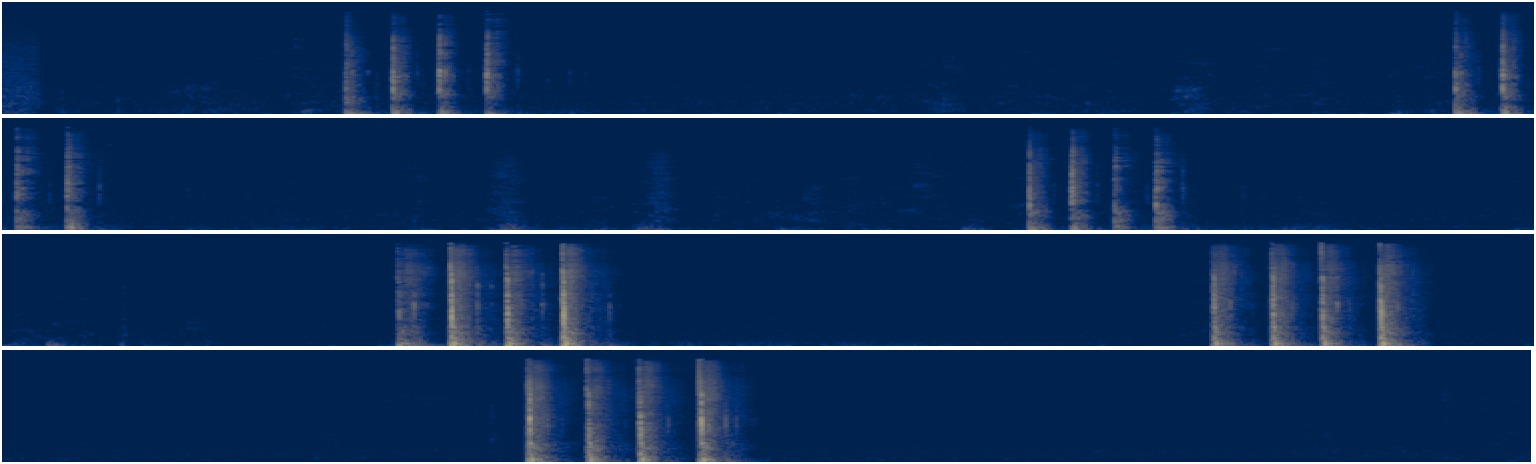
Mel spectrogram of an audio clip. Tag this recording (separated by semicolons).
door; wooden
